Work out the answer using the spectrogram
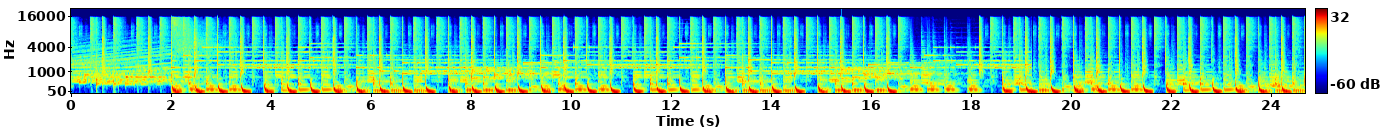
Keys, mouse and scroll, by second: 4.9 alt+Num_Lock, 5.0 scroll down 1, 10.3 scroll up 1, 14.3 scroll up 1, 15.9 scroll up 1, 16.5 scroll up 1, 18.6-19.1 alt+scroll down 2, 22.6 alt+Num_Lock, 22.8-23.1 scroll down 3, 23.3 space, 23.5 click, 23.9 space.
